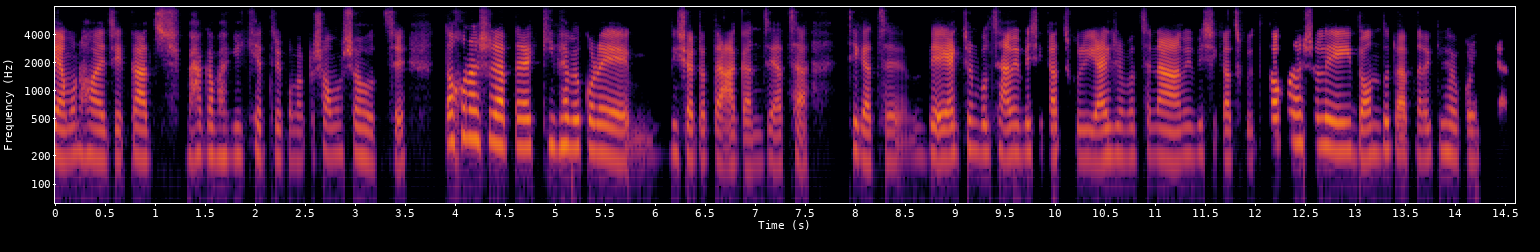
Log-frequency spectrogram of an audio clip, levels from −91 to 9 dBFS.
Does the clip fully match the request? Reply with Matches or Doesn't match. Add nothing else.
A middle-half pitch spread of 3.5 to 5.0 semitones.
Doesn't match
